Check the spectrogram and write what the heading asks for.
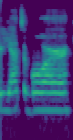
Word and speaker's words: Göteborg: Well, you can say Gothenburg or Göteborg. It's just like, but say Gothenburg, that's more Americanized.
